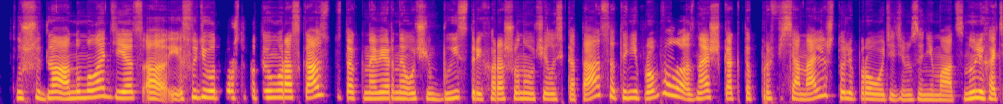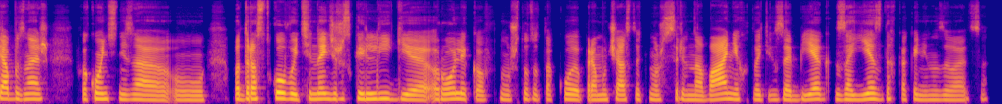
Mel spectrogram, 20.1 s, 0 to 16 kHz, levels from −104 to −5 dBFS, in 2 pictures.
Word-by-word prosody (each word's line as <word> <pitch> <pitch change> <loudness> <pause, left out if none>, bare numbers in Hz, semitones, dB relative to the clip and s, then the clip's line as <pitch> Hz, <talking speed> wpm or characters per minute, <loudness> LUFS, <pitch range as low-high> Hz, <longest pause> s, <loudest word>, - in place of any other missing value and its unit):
Слушай, 225 +1 0
да, 220 -2 +5
ну 225 +2 +2
молодец. 240 -3 +3
А, 210 -3 +5
и, 185 - 0
судя 255 +4 +1
вот 235 -2 +3
просто 235 +1 -3
по 245 - -7
твоему 240 0 +2
рассказу, 240 +6 +5
ты 250 - -16
так, 220 -1 -1
наверно, 210 0 +2
очень 200 0 -1
быстро 205 +3 -1
и - - +1
хорошо 195 +2 -1
научилась 195 -2 -2
кататься. 185 - 0
Ты 230 -1 -2
не 230 - +1
пробовала, 245 - +2
знаешь, 210 +5 +2
как-то 205 0 -1
профессионально, 210 - -1
что 290 -8 -3
ли, 210 - 0
пробовать 185 -3 -1
этим 170 0 -6
заниматься? 170 -1 -2
Ну, 215 - +4
или 230 - +6
хотя 195 -1 +3
бы, 195 0 -5
знаешь, 190 +1 -1 0.2
в - - -41
какой-нибудь, 195 +2 -1
не 180 - -4
знаю, 165 -3 -1
о, 155 -1 -5 0.3
подростковой 195 0 +3
тинейджерской 195 +2 0
лиге 185 -5 0
роликов, 185 -3 -2
ну, 175 -3 -8
что-то 175 0 -9
такое, 175 +1 -4
прям 165 +1 -3
участвовать, 170 0 -3
может, 170 -1 -7
в - - -4
соревнованиях, 180 +1 +1
в - - -16
этих 170 -1 -7
забе 175 +2 -1
заездах, 180 +2 -2
как 175 0 -11
они 165 -3 -5
называются? 165 +3 -9
195 Hz, 180 wpm, -22 LUFS, 175-215 Hz, 0.3 s, или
